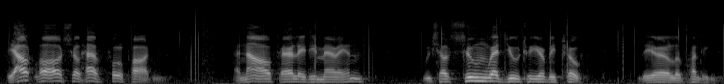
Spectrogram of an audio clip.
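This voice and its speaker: Man playing a lively, stately fighting churchman. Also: mid-range voice, moderate pace, close to an everyday voice, poor audio. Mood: regal, benevolent. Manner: stately, assured, archaic diction. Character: hearty fighting abbot, secretly a commanding, kindly king. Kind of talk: 1940s radio drama acting.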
